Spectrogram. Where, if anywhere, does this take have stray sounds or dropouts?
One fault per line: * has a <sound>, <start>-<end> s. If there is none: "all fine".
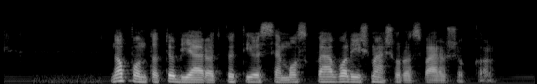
all fine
